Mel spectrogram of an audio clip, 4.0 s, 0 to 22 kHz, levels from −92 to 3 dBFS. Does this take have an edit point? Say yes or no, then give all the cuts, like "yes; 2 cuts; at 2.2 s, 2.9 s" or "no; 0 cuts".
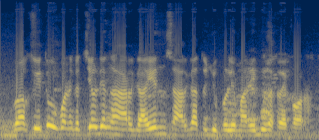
no; 0 cuts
